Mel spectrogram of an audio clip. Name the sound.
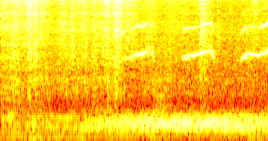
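small bird chick calling, pigeon-like cooing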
